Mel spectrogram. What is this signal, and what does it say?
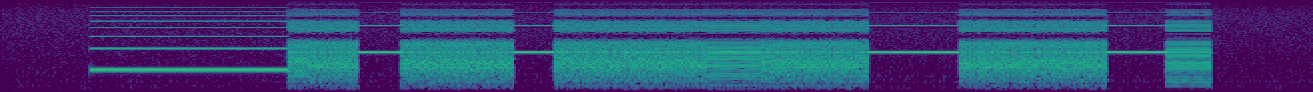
ZX Spectrum tape loading, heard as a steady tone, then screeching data.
